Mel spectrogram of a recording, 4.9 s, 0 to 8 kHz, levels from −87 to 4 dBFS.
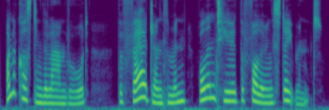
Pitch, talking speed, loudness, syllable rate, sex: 235 Hz, 135 wpm, -18 LUFS, 5.6 syllables/s, female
